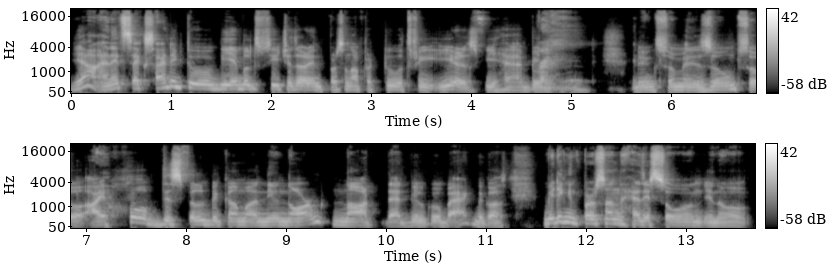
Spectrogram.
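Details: Adult male speaker; Normal conversational speech.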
